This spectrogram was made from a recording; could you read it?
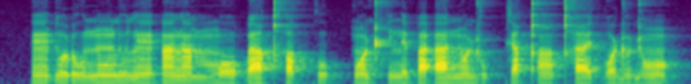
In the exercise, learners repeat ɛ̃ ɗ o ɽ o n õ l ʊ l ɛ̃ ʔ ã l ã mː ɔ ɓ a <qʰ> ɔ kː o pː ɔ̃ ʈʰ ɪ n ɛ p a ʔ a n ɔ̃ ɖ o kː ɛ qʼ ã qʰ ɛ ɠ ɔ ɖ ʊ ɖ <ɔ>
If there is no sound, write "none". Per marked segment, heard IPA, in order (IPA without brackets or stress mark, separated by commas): qʰ, ɔ̃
